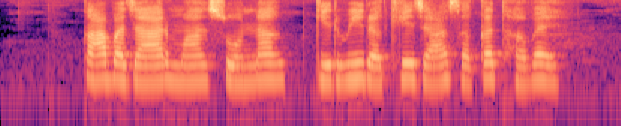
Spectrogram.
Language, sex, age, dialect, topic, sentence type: Chhattisgarhi, female, 18-24, Western/Budati/Khatahi, banking, question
